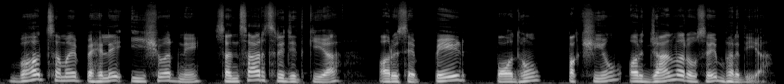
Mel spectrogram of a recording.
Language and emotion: Hindi, neutral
